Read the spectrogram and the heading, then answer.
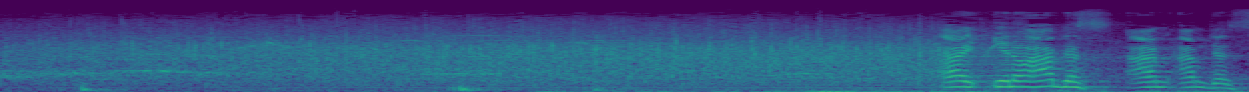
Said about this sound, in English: Give a big round of applause to this band, huh?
